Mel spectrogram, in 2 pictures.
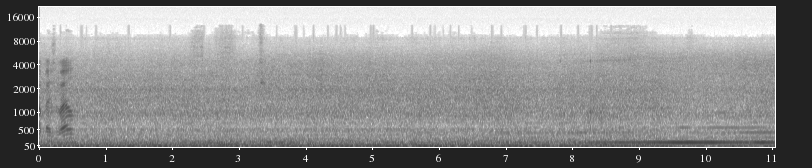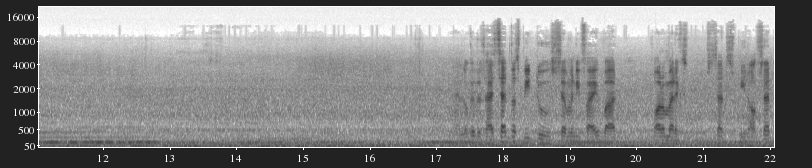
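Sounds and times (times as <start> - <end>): low hum: 0.0 - 21.6
road and tyre noise in car cabin: 0.0 - 22.0.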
